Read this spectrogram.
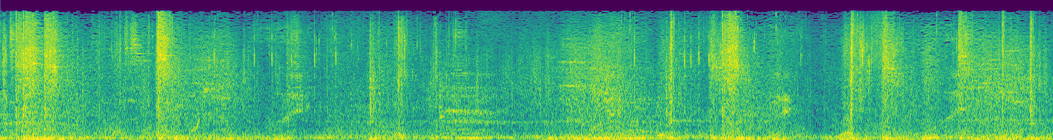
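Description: Fire spells roar and crackle in bursts.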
